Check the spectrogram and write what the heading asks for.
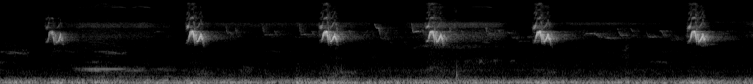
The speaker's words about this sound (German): Da kommt der Vogel zu Besuch.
